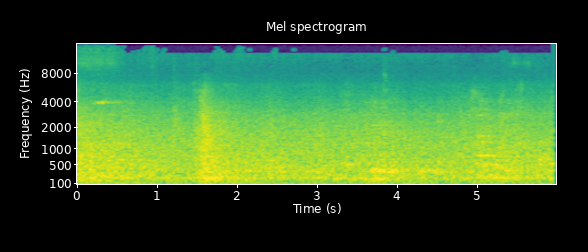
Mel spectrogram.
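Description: A man talks calmly close to the microphone.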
